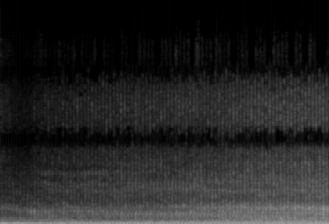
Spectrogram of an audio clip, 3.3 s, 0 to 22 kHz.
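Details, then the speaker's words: 1995 Land Rover Defender 110 300Tdi diesel, 119,000 miles, idling just after start-up: steady, even low diesel clatter with no squeal or irregular knock and no squeaks from the belt or pulleys; runs smooth and healthy. "Engine running very smooth. No squeaks out of the belt or pulleys."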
